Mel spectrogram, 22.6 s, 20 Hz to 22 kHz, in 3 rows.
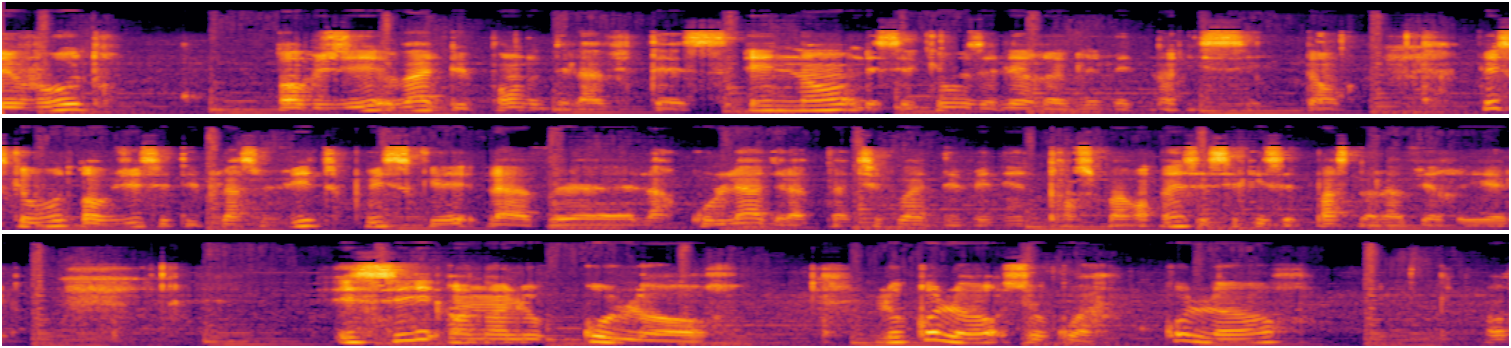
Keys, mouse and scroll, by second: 17.2 click, 20.6 click.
